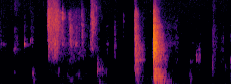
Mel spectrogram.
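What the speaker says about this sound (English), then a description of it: "I'm just gonna close the door." A door is shut indoors with a few soft knocks and rattles of handling, then a solid thud as it closes, close by and with no talk over it.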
